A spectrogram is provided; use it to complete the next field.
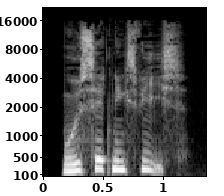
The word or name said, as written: modsætningsvis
